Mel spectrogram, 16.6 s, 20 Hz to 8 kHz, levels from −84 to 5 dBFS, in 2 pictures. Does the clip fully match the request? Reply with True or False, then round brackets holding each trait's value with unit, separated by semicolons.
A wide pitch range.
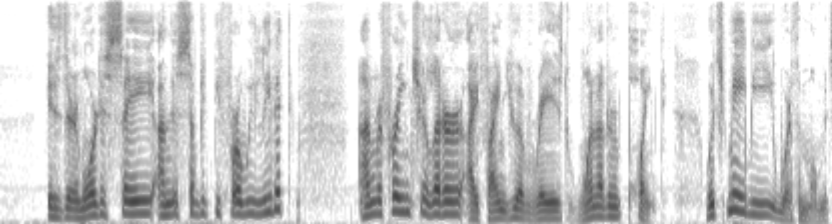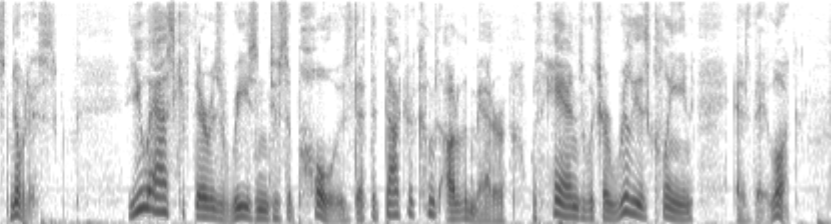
True (7.2 semitones)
